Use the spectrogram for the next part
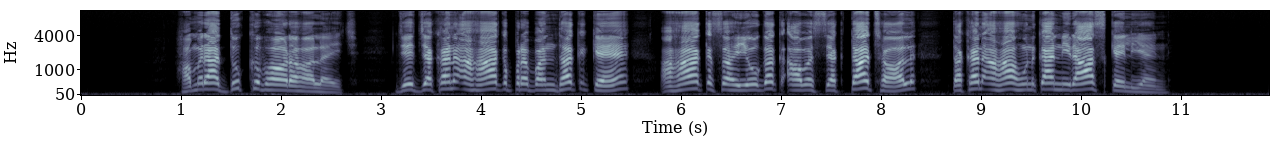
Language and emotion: Maithili, angry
